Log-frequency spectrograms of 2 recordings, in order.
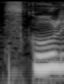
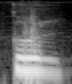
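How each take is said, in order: First: The word begins with an s sound. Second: The word begins directly with a k sound. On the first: The speaker calls it right. "सीन या एस की आवाज़ ना वो निकाल पाएँ" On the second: The speaker calls it wrong. "बच्चे ना कूल कह लें"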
